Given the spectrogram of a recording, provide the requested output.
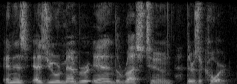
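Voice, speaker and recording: A man's voice: mid-range voice, moderate pace, warm tone. A man giving an informal drum lesson, explaining step by step and sometimes sounding out rhythms in syllables. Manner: demonstrates rhythms by vocalizing syllables. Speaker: drum teacher. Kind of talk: instructional lesson talk.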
